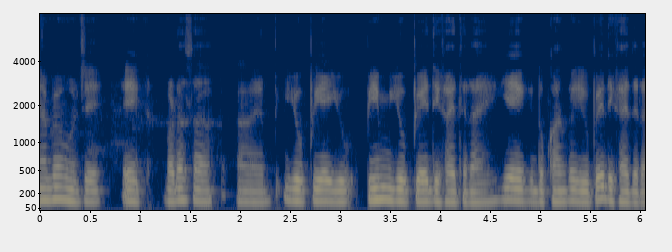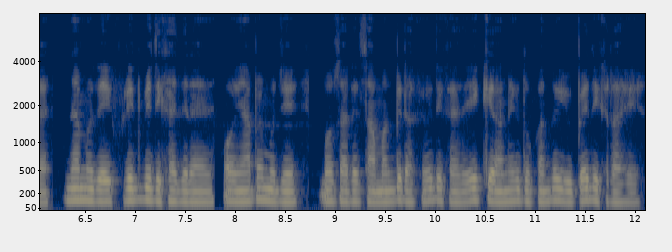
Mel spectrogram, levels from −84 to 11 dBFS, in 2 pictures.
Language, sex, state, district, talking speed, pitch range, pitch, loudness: Hindi, male, Bihar, East Champaran, 245 wpm, 115-125 Hz, 120 Hz, -33 LUFS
